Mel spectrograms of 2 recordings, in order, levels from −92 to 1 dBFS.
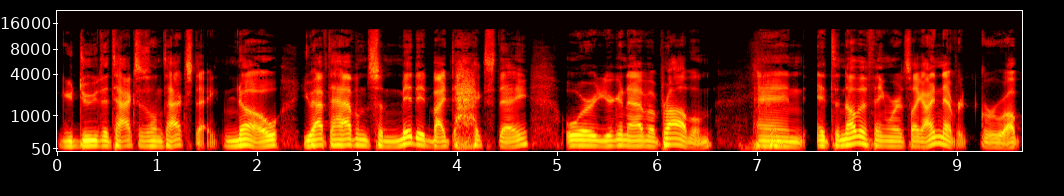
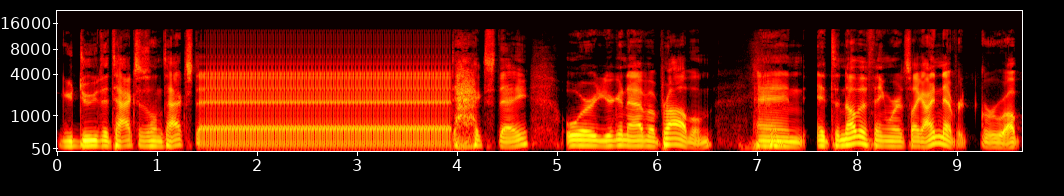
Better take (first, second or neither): first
